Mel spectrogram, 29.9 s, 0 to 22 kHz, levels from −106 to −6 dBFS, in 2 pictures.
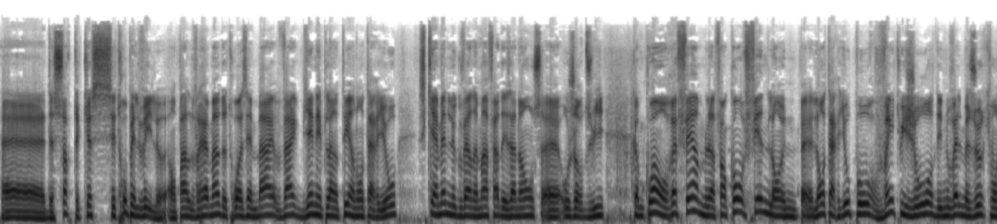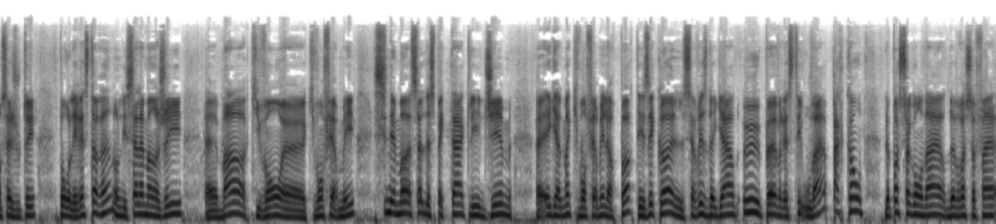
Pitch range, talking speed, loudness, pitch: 145-180 Hz, 195 wpm, -15 LUFS, 160 Hz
